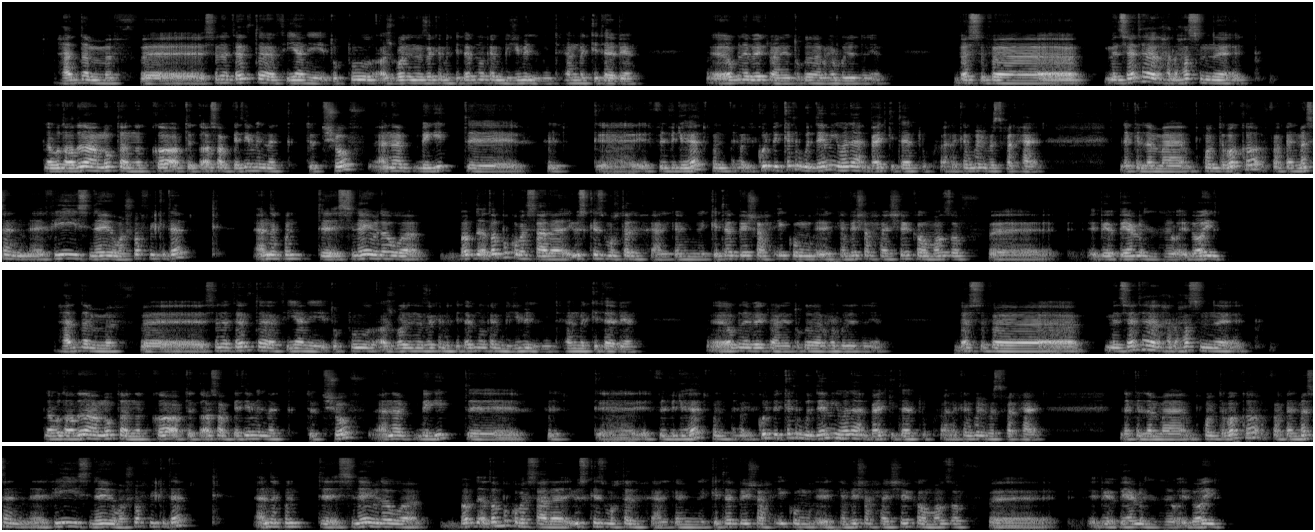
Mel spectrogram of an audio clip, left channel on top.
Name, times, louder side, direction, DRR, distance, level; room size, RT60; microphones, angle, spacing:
voice 1, 0.5-6.3 7.0-8.8 9.5-12.4 13.5-18.7 19.0-23.5 23.8-28.1 28.7-36.7 37.1-38.4, left 2 dB, 55° left, 5.3 m, -26 dB
6.5 x 6.1 x 2.9 m
head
